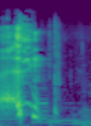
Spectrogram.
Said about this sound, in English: I'll be glad when this damn cough is gone, when a girl can really get on here and talk to y'all.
